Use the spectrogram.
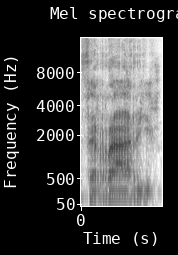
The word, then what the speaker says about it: Ferrari: Yeah, my name is Ferrari with double R. So that's pronounced correctly. You you usually read it and don't listen to it.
